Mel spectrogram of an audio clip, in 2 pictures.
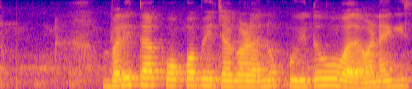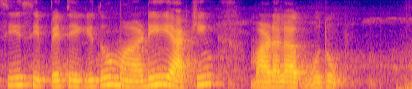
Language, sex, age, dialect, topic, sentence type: Kannada, male, 18-24, Mysore Kannada, agriculture, statement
